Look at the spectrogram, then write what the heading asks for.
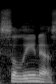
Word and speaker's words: Salinas: down yeah the slight Salinas that's right Salinas I was pronouncing that wrong Salinas River there yeah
